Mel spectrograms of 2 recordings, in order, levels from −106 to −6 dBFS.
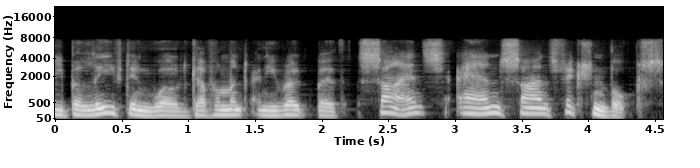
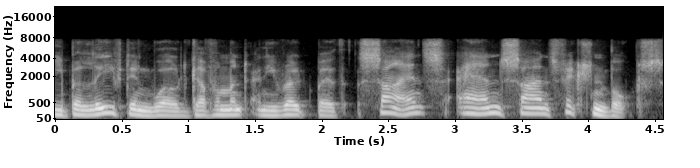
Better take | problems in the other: second | noise reduction (neural mask model DeepFilterNet 3)

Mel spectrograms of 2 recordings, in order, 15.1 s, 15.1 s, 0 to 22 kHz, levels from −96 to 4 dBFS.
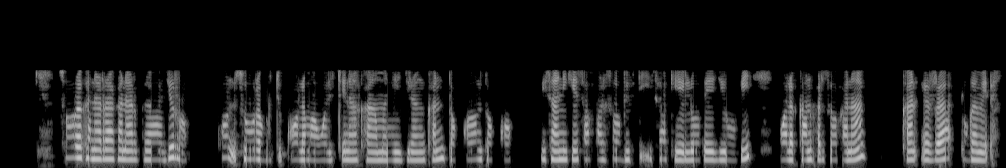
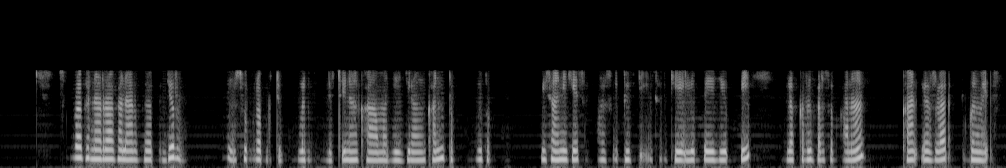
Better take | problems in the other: first | noise reduction (neural separator model SepFormer WHAMR!)

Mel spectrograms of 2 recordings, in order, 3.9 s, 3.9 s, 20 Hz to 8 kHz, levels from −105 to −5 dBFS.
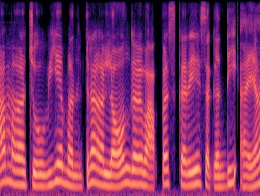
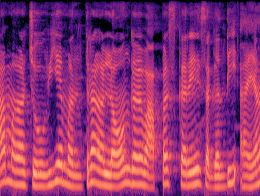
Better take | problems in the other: second | noise reduction (neural diffusion model UNIVERSE++)

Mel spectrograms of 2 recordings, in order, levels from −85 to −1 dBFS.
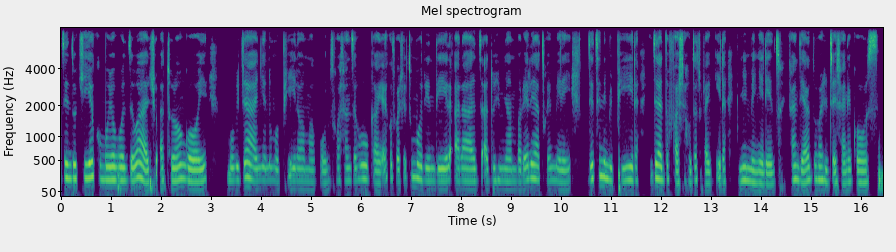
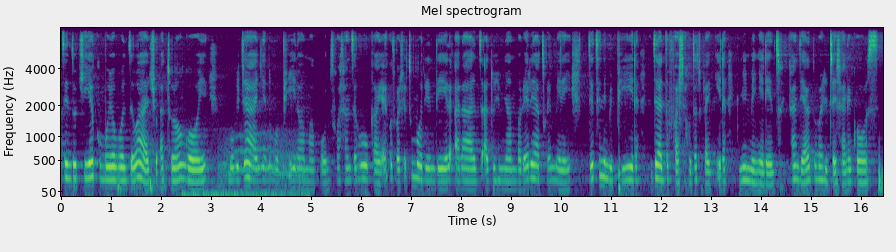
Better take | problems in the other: first | background sound (Growling); 14 dB below the speech // room echo; dies away in 1 s

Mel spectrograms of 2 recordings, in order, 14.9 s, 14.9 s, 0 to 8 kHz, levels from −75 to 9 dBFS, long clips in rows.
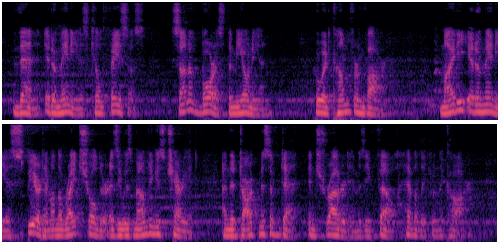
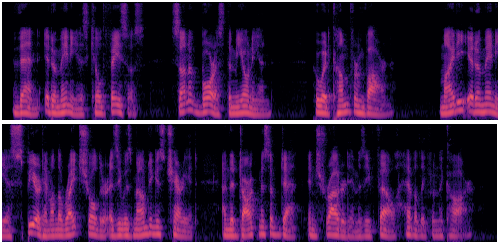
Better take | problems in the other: second | background sound (Mechanisms); 19 dB below the speech // room echo; dies away in 2 s

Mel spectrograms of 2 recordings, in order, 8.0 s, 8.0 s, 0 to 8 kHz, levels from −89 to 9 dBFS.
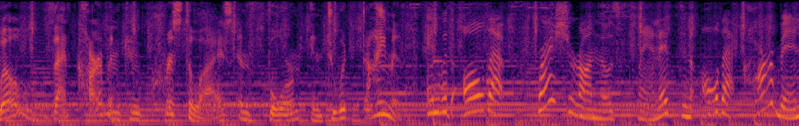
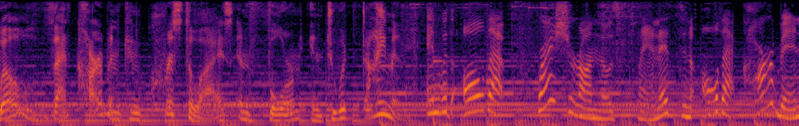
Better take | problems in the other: second | background sound (Wind instrument, woodwind instrument + Rattle (instrument)); 18 dB below the speech

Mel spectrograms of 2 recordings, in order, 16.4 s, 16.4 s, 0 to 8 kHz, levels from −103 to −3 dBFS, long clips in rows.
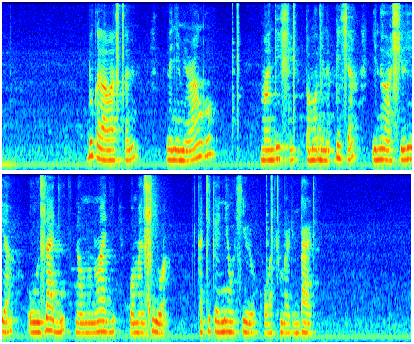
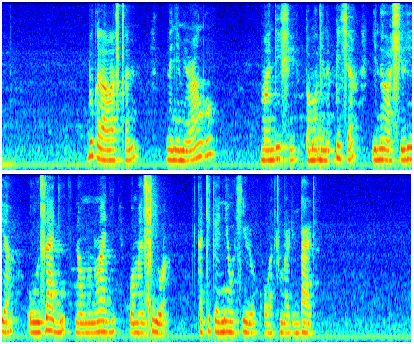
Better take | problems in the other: second | background sound (Tap / Dishes, pots, and pans); 16 dB below the speech

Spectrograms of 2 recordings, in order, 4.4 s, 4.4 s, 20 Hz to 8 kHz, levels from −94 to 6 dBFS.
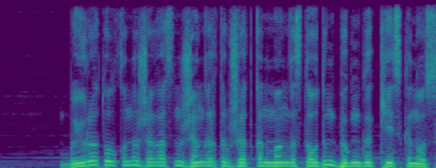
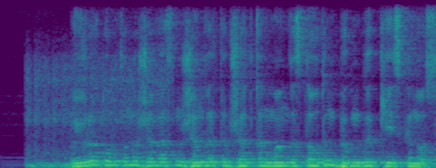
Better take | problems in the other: first | background sound (Strum); 15 dB below the speech // room echo; dies away in 1.4 s

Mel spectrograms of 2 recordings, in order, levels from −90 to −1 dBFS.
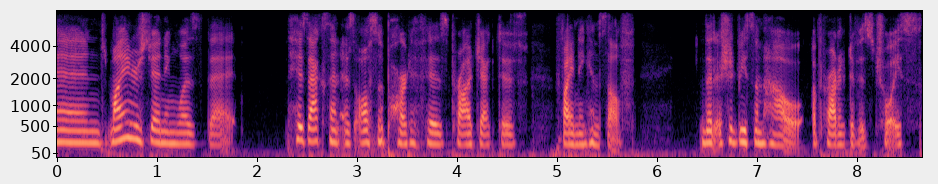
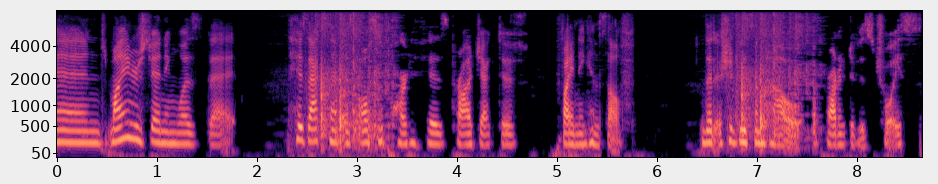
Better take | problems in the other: first | noise reduction (classical method Wiener filter)

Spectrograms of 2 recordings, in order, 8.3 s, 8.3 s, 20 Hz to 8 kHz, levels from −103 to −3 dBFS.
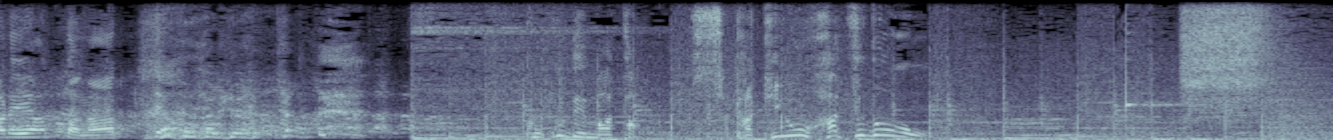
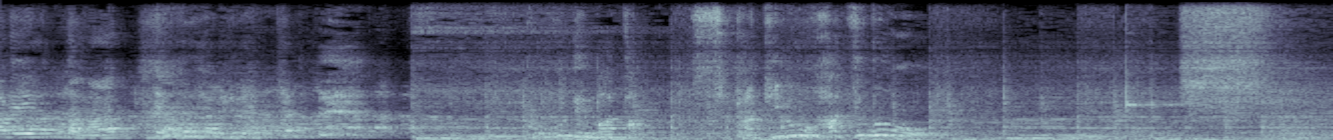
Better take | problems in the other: first | room echo; dies away in 0.6 s

